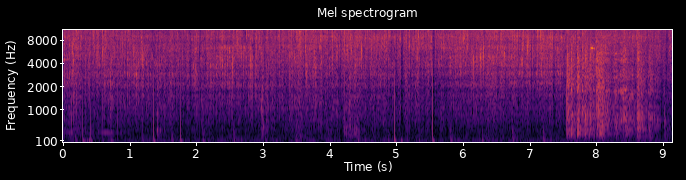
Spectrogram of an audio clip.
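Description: Marinated eggs hit a hot pan and fry with a loud, steady sizzle that runs the whole time, a few faint utensil clicks on top and a brief burst of stronger crackling near the end.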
